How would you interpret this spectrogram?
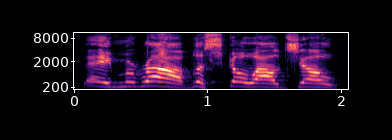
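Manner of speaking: loud, high mock coach yell from backstage; Ray Longo screaming. Corner coach yelling backstage to hype his fighter, loud mock shout. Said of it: "Ray Longo screaming backstage".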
